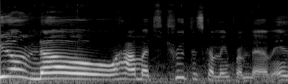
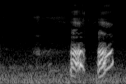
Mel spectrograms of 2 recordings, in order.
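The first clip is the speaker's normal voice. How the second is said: breathy laugh. Real, not acted. Laughing at a spider while filming.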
